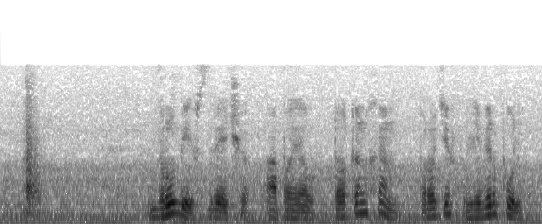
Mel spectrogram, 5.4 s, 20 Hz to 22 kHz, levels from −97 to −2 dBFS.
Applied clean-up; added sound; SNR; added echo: none; none; none; none.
